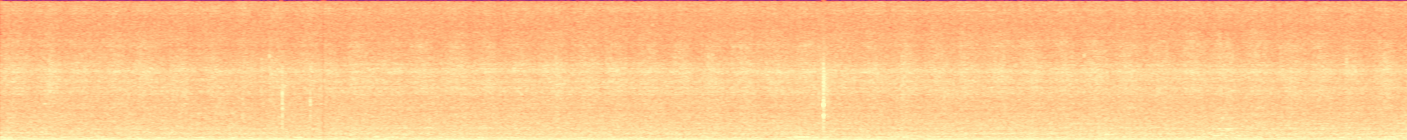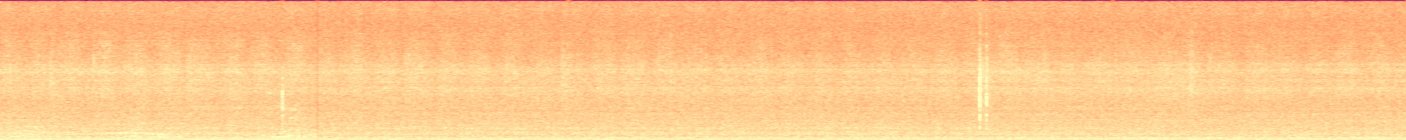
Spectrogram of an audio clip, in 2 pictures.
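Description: A steady low hum made of several constant low tones over an even background noise, unchanging throughout.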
